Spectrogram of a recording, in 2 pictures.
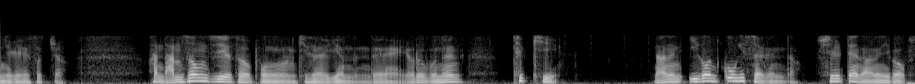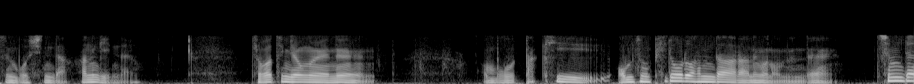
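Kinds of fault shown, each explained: Nothing faulty is audible anywhere in this speech.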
